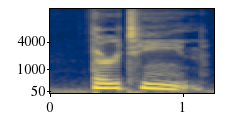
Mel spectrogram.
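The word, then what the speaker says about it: thirteen: 13 30 14 for tai 15 50 Hear that rhythm? It is a drum beat. The teen is heavy. The ty is light.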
